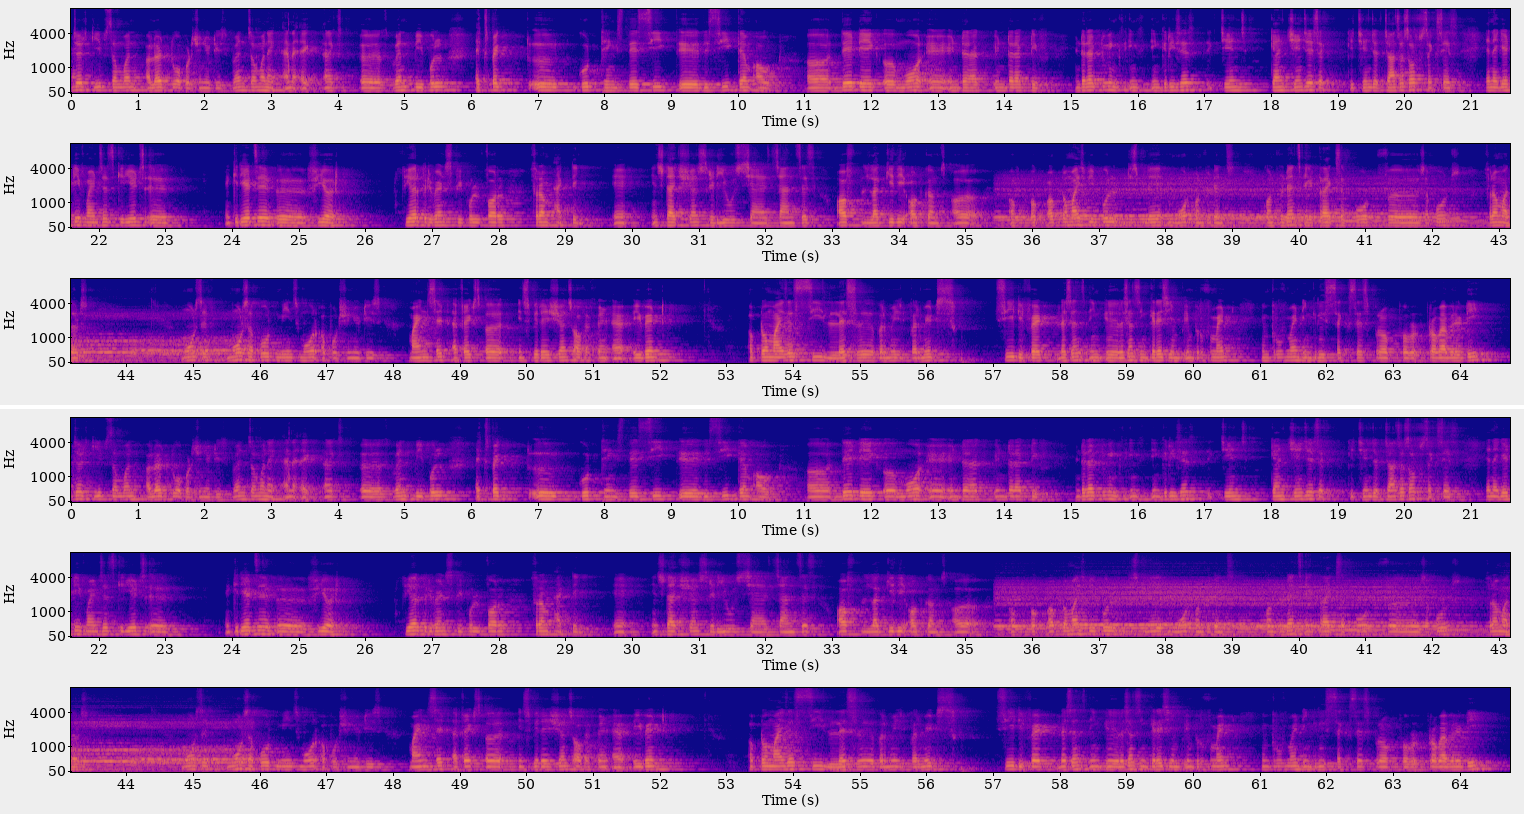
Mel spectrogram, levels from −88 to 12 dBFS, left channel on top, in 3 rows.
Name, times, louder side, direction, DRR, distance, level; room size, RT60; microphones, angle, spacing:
voice 1, 0.0-4.0 4.3-6.5 6.8-10.5 11.0-14.6 15.1-17.7 18.0-18.8 19.2-23.1 23.9-25.6 26.6-28.1 28.5-29.3 29.7-29.9 30.3-32.7 33.1-35.2 35.6-39.0 39.5-42.4 42.8-43.4 44.8-47.8 48.2-52.0 53.3-56.4 57.1-60.6 61.0-64.3, left 1 dB, 50° left, 6 dB, 2.7 m, -29 dB
sound 1, 35.4-45.9, right 2 dB, 60° right, 2.6 m, -33 dB
29.0 x 20.0 x 9.9 m, 1.2 s
head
